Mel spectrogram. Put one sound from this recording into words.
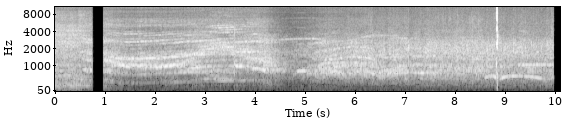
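Electric guitar feedback squeals and wavers.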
